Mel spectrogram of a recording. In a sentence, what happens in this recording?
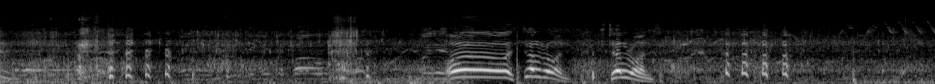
Person laughing, sound of water moving, followed by a man speaking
